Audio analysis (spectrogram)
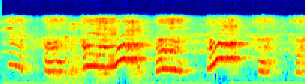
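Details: Small dog and big dog squabbling over a chair out of jealousy: a run of high, harmonic whining yips and moans in short bursts, several sliding upward in pitch, with a faint low hum beneath.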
